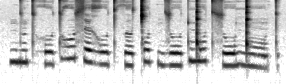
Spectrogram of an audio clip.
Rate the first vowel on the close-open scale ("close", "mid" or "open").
close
